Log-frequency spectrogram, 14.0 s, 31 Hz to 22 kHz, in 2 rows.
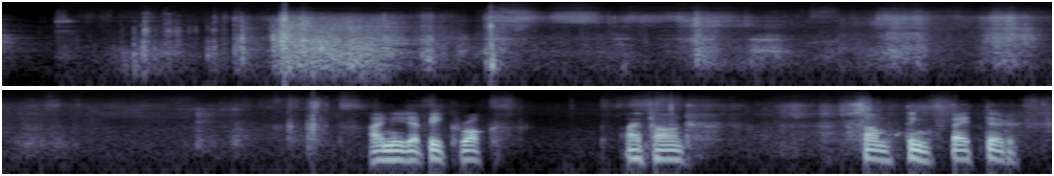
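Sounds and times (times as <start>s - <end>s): tarp rustling and crackling: 0.6s - 14.0s
tarp snapping sharply: 0.8s - 5.2s.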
